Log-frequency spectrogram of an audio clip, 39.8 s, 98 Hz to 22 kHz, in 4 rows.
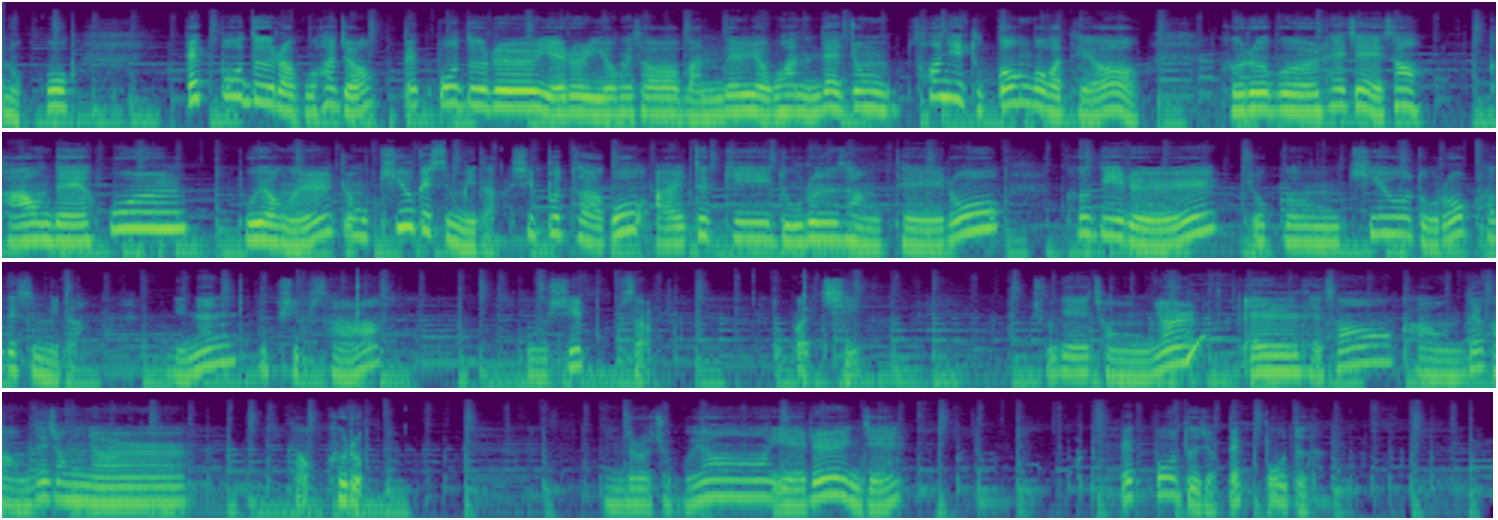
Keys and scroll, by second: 21.3-22.3 typing, 24.3-25.3 typing, 28.0 typing.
